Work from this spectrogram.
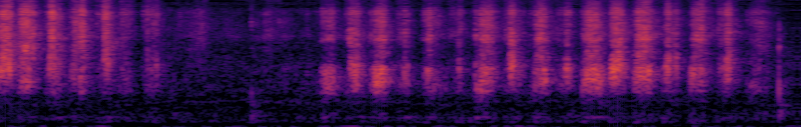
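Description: A wooden stylus scratches lines into the black coating of a spiral-bound scratch-art pad, tracing an ornament shape. Quick, bright, dry scratching strokes come in a rapid series. They fade to near silence for about half a second, then resume with louder, sharper strokes.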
